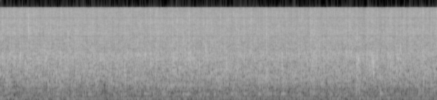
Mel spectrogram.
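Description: Water splashes steadily from a fountain spout into a basin.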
